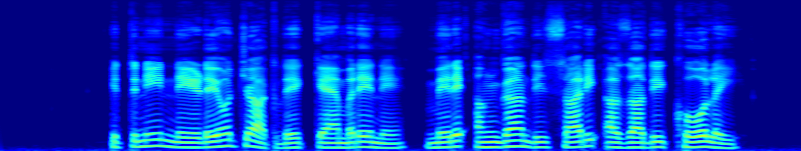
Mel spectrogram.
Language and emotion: Punjabi, neutral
